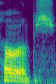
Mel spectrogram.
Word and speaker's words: herbs: know it's not no it's pronounced herbs right that's why there's the H at the beginning herb okay one second here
